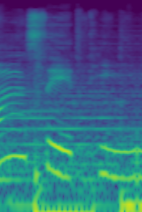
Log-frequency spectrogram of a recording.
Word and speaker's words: เศรษฐี: ศรัทธา อ่าน ว่า ศรัทธา เศรษฐี อ่าน ว่า เศรษฐี คํา ควบ กล้ํา ไม่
